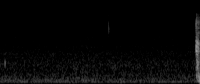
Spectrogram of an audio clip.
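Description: A pause in a man's speech: quiet room tone through the podium microphones, broken by one faint brief tick about halfway through, before his voice comes back at the very end.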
